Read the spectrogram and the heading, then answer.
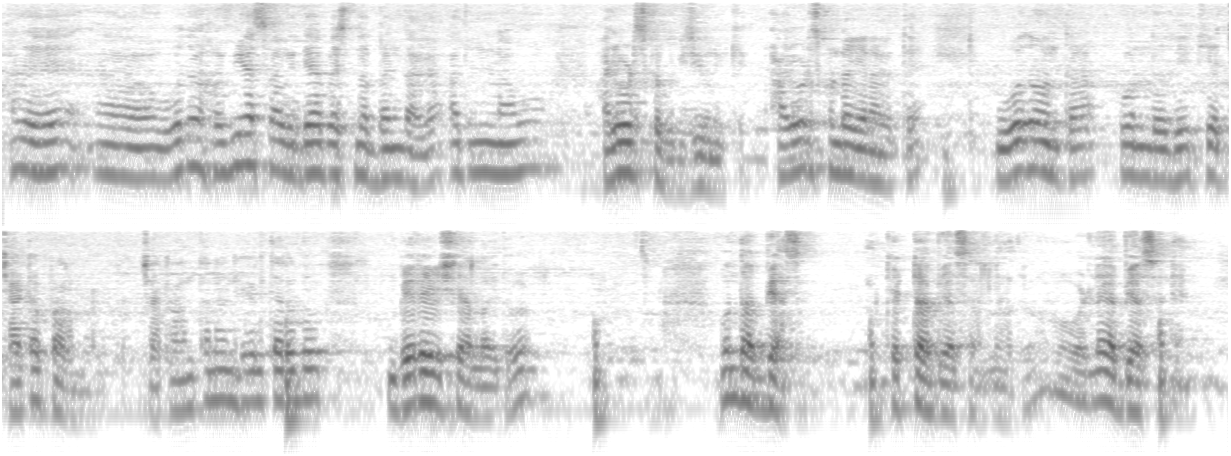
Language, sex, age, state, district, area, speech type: Kannada, male, 60+, Karnataka, Bangalore Urban, rural, spontaneous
